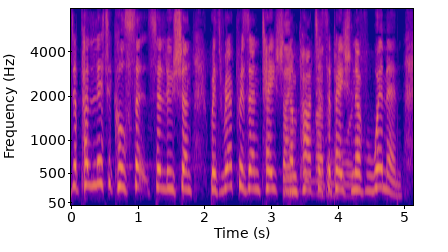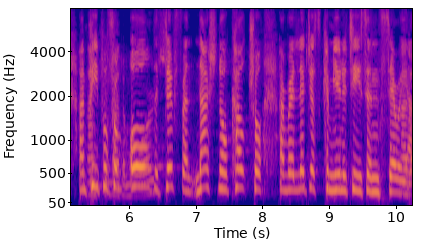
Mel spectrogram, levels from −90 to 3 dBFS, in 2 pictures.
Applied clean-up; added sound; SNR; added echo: none; none; none; none.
